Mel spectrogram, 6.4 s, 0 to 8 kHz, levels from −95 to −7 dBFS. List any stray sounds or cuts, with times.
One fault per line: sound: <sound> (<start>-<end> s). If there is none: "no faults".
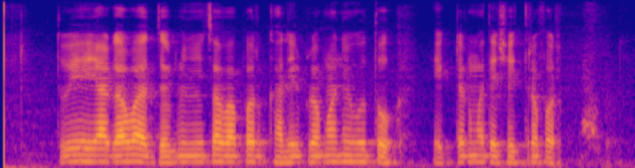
sound: bark (5.8-6.1 s)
